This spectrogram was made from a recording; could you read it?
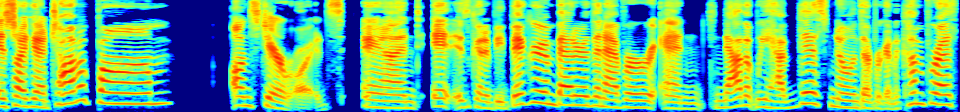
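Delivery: put-on eager, excited, boastful show-off voice. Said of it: "bragging and getting really excited".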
